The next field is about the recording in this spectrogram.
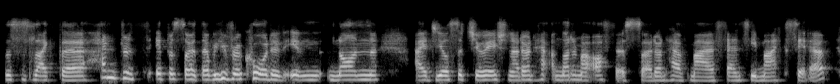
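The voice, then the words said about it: Nasal voice from a cold. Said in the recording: “I've got a little bit of a cold. ... if I'm all nasally”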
